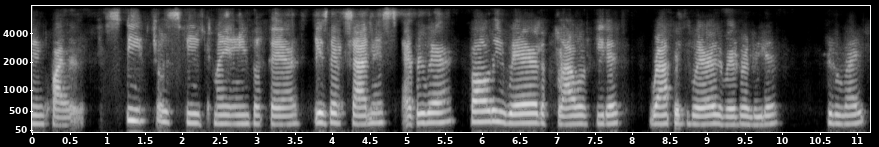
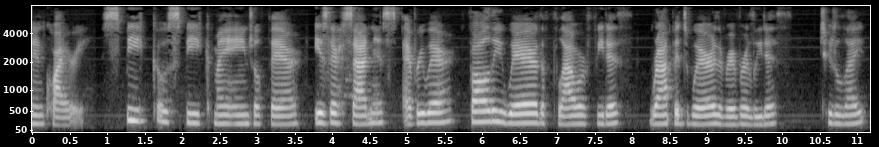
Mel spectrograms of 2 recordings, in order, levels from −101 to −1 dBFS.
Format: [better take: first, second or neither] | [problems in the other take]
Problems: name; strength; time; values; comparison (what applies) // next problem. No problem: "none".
second | noise reduction (neural mask model Resemble Enhance denoiser)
